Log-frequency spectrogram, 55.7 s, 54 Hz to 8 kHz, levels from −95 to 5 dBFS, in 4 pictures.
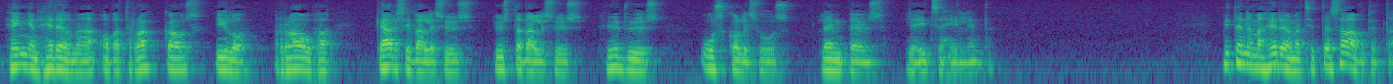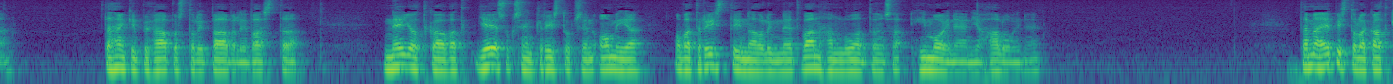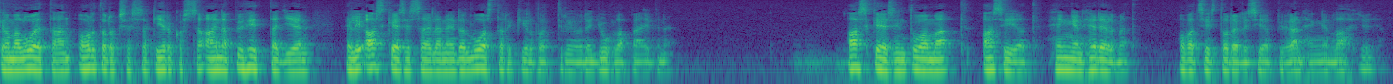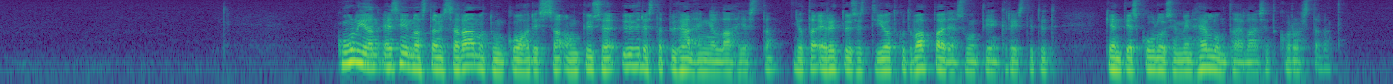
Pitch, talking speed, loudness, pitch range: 120 Hz, 85 wpm, -22 LUFS, 110-130 Hz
